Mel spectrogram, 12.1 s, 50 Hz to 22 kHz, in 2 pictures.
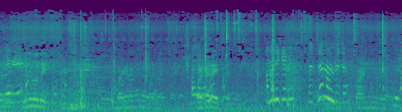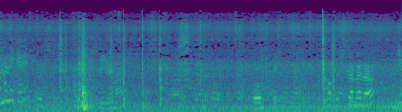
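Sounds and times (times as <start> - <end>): low traffic hum: 0.0 - 12.0
voices chattering: 0.0 - 12.0.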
